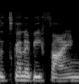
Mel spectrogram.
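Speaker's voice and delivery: ordinary delivery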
